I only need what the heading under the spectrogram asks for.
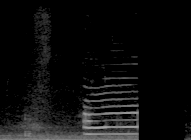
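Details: Pet cat giving one short, flat, steady meow lasting under a second over a low indoor hum, then silence.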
